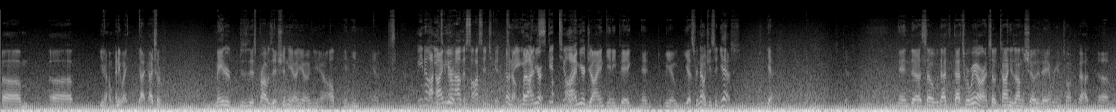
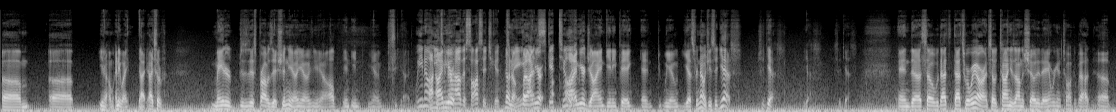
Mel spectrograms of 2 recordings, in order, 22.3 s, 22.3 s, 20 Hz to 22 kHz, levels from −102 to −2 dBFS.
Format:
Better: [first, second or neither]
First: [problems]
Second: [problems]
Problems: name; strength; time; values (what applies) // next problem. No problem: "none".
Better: second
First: low rumble; loud; throughout; 3 dB below the speech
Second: low rumble; faint; throughout; 25 dB below the speech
